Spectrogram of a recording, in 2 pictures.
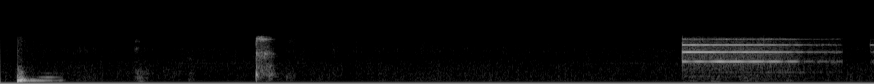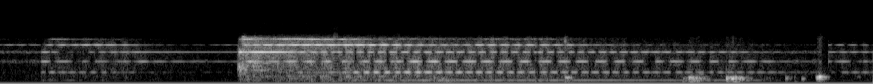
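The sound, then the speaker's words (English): A bright electronic chime, played as an outro to close a show, rings out in sustained, layered tones, first in two short bursts and then a louder, fuller swell that slowly fades, with no voices. “Brother Bragg, if you would be so kind and chime us out, we'll talk to you all later.”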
